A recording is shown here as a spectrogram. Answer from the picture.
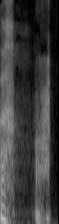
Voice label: trader monolog; 七日杀; 商人杰恩

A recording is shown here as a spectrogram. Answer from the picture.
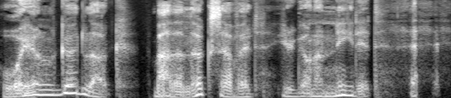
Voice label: trader male dislike quest accepted

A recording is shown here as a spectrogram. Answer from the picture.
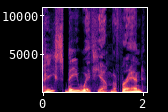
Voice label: trader male like sale accepted

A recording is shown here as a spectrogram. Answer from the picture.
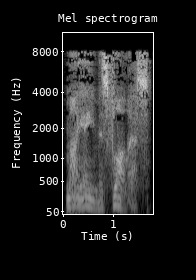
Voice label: dark army archer taunt

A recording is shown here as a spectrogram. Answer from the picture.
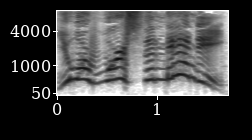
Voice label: hurt vo; chester

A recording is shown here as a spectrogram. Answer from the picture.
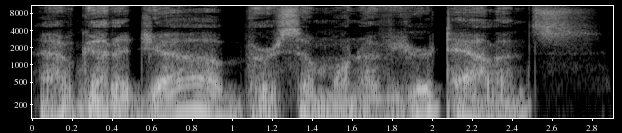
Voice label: trader male like quest offer

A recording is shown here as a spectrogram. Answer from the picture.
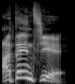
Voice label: Rom idle, 罗马尼亚语; 罗马尼亚语（钢铁雄心4）

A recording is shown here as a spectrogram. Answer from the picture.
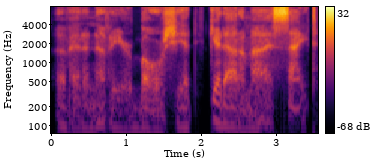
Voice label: trader male dislike quest declined

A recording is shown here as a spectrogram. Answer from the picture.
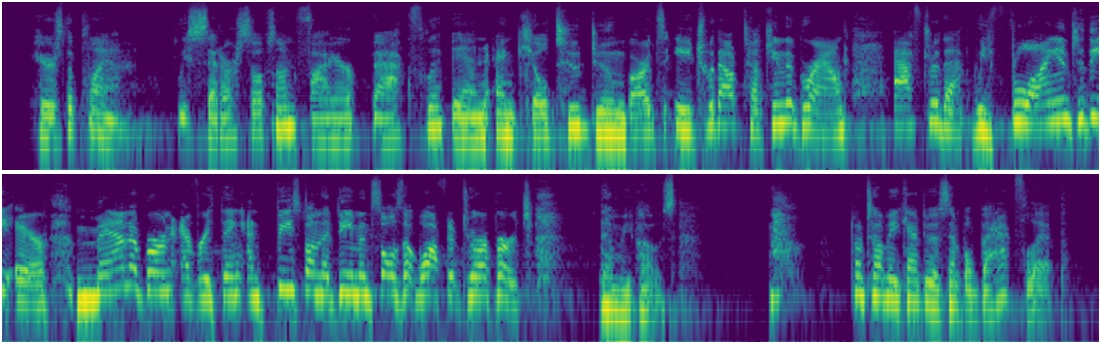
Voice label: Hero female demon hunter pissed

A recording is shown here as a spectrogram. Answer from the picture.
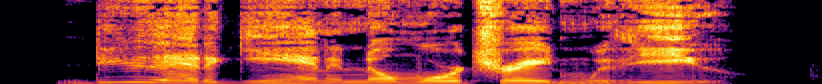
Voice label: trader bark

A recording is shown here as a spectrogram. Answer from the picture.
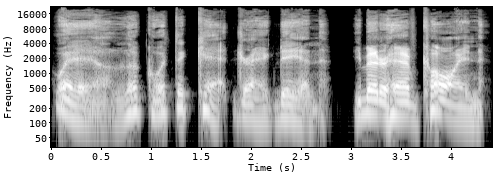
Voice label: trader male neutral greeting

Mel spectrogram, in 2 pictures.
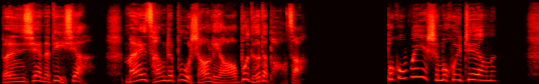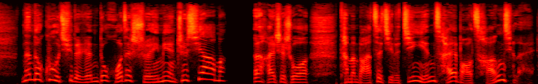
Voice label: Mandarin; 双点校园; 开局播报

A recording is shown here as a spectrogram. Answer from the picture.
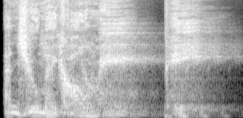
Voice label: Annoying; Paragon

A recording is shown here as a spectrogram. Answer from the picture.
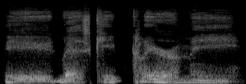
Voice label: trader male dislike greeting

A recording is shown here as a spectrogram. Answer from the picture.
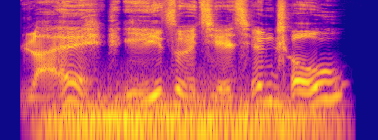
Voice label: Pandaren brewmaster earth pissed

